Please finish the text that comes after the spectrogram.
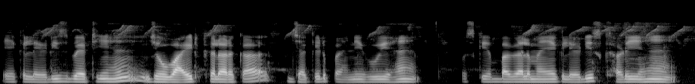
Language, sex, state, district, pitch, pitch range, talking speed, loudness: Hindi, male, Jharkhand, Deoghar, 125 Hz, 120-130 Hz, 165 wpm, -21 LUFS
